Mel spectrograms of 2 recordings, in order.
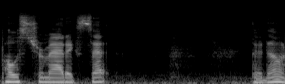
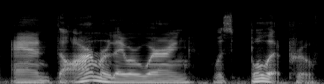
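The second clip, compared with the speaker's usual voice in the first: ordinary delivery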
